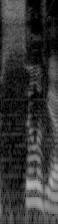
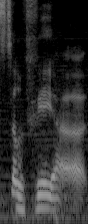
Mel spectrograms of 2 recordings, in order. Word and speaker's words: Sylvia: No, Sylvia, not Sylvia. Yeah, you have to put the emphasis on the correct syllable.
